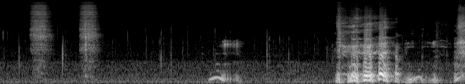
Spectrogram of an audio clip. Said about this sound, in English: Inhale.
